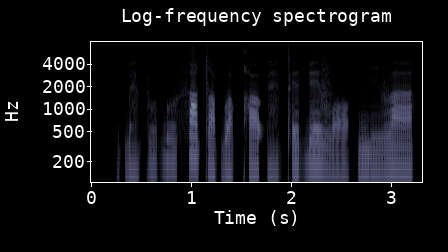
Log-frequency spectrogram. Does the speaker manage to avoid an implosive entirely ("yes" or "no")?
no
